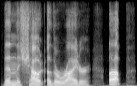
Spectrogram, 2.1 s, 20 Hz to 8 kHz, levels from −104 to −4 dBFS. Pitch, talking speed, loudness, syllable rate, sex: 150 Hz, 205 wpm, -17 LUFS, 4.8 syllables/s, male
